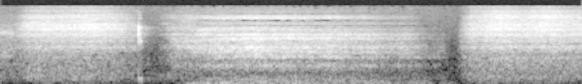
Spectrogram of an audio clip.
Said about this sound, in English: What's that breathing? Oh, it must be the sheep over on the other side of the hedgerow.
